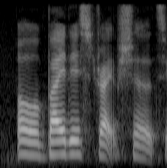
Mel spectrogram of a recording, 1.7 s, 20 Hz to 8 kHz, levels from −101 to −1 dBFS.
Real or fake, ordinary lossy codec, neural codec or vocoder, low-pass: fake; MP3, 64 kbps; codec, 16 kHz, 4 kbps, FunCodec, trained on Chinese and English, 50 frames a second; 7.2 kHz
